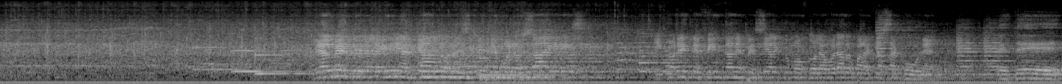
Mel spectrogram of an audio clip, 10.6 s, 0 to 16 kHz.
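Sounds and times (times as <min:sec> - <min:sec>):
audience applause at a live concert in Buenos Aires: 0:00.0 - 0:07.4
speech: 0:03.2 - 0:06.0, 0:06.7 - 0:10.6.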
